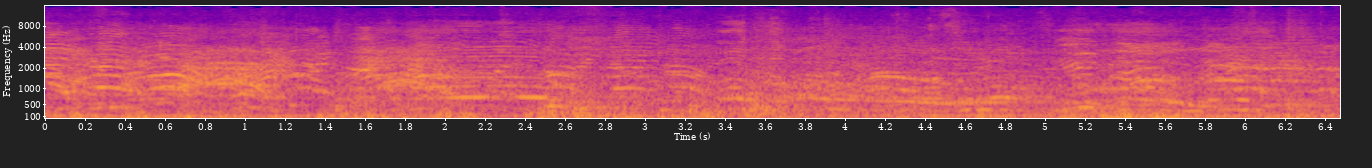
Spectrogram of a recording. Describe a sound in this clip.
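An outdoor crowd cheers and shouts throughout.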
